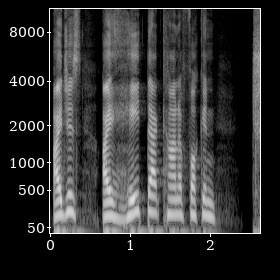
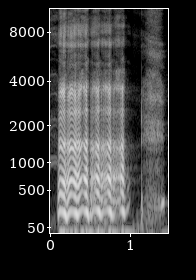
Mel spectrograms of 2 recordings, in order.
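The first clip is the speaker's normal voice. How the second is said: loud laugh; 7 semitones higher, 7 dB louder than usual. Real, not acted. Streamer laughing loudly at the clip, loud laugh. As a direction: burst of high loud laughter.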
